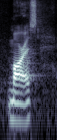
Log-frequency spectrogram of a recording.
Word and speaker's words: Maurice: It's kind of spelled like Maurice, but everybody says it Morris.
